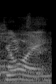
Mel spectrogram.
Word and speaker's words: Joie: And this is is it Joy? Joy. Joy. It's spelled J O I E, but it's pronounced Joy.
